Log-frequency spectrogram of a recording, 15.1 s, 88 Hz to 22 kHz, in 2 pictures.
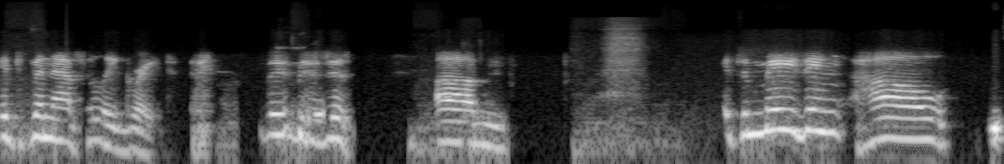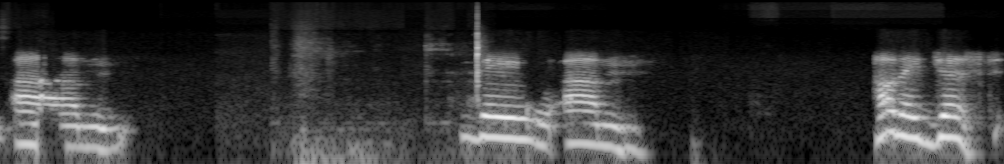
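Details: Adult woman with aphasia after a stroke on July 6, 2021, showing word-finding pauses and repeated fillers. Aphasia (word-finding difficulty).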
